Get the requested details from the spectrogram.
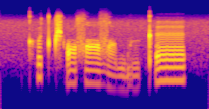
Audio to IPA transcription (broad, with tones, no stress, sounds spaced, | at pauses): kʰ ɵ˥ t t͡ʃʼ ɔ˧ sˤ ɛː˧ zˤ a˩ m b ɯː˩ kʼ ɛː˥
